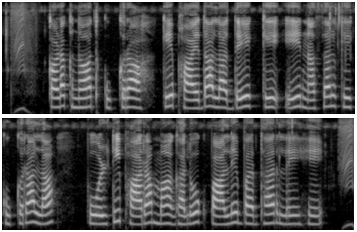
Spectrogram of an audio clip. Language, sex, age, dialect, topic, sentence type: Chhattisgarhi, female, 60-100, Eastern, agriculture, statement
